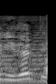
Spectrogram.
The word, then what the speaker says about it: Guidetti: Martín dice que si el apellido Guidetti se pronuncia en italiano es Guidetti.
